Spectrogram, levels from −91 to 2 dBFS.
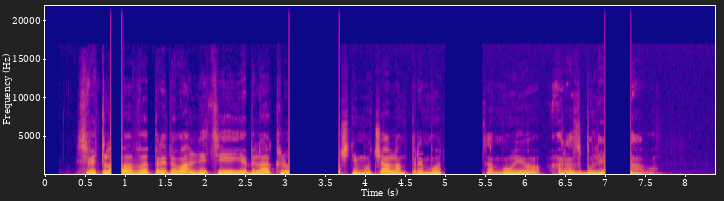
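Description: Silent holes cut into the speech at 0.82–0.97 s (just before "v predavalnici je bila"), 3.04–3.68 s (right after "v predavalnici je bila"), 5.00–5.48 s (ending at "za mojo") and 6.99–7.33 s, lasting from 0.14 s to 0.63 s. They are likely a Bluetooth dropout, with packets arriving too late and being discarded. Unlike a stall or buffering pause, each gap starts and stops abruptly and the speech resumes further on, as though it had kept playing silently.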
